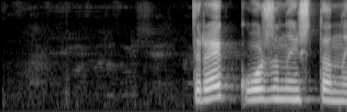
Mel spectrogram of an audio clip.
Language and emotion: Russian, neutral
